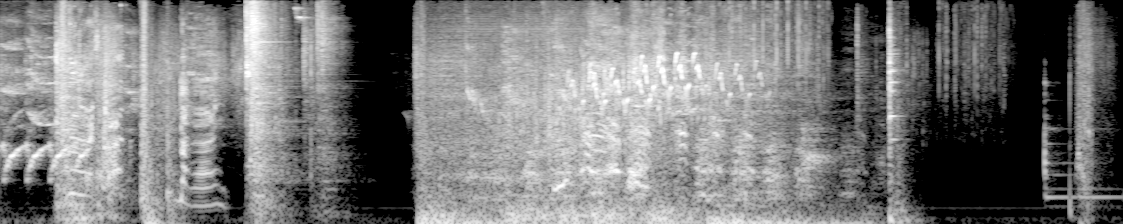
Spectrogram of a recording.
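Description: A wailing shop alarm cuts off, followed by a string of knocks and crashes. After a moment's silence comes a loud din of escaping pet-shop animals, with many birds chirping and squawking over a heavy rumble of running, lasting about four seconds before it dies away.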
